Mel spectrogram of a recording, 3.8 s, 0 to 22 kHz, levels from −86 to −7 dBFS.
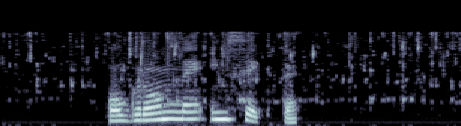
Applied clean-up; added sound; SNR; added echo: classical method spectral subtraction.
